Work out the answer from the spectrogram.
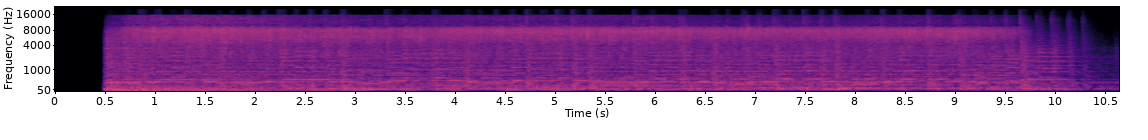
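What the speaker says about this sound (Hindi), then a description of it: "पर्वत से लेकर के मैदानी कई इलाकों में झमाझम बारिश हो सकती है" Heavy rain pours down steadily in Uttarakhand, a loud, dense, continuous hiss of drops hitting surfaces that starts abruptly and carries on without pause before fading at the end, with no voices.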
